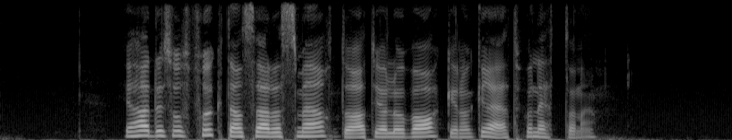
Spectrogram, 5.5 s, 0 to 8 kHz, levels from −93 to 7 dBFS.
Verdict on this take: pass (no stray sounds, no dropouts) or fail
pass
